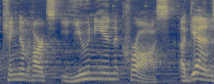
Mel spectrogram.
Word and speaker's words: χ: So the second season is called Kingdom Hearts Union Cross, again spelled with the Greek letter Chi.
